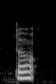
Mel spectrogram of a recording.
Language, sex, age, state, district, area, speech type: Assamese, female, 18-30, Assam, Kamrup Metropolitan, rural, spontaneous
